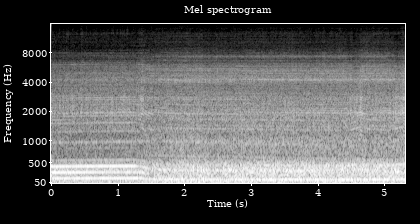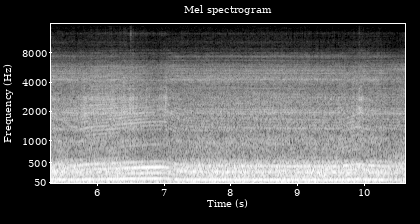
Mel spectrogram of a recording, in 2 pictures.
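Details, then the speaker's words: Minarelli two-stroke scooter engine with spark knock (detonation) at part throttle and while changing throttle positions: buzzing through throttle changes with a light, high-pitched rattle. "hopefully you were able to hear it please remember that it may sound a bit different in different engines or circumstances this was a two-stroke sometimes it sounds more high pitched in Two Strokes my fourstroke scooters tend to sound deeper more like marbles rattling in the engine"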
